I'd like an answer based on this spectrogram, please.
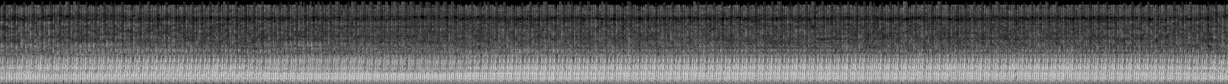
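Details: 1971 Honda CD175 K3 twin under restoration, running on a small amount of fuel put in the carburetor, oil reaching the head: brisk, fairly even idle around four beats per second, no misses or knocks; normal healthy idle.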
